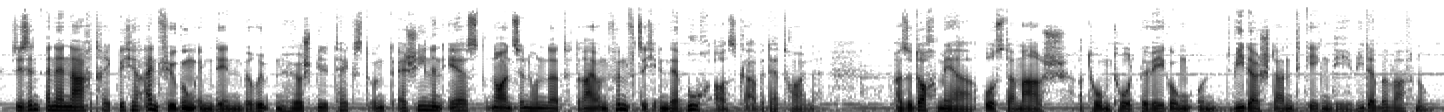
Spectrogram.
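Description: A man narrating a scripted radio feature in a factual, measured manner. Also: low voice, darkish tone, faint music behind. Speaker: documentary narrator.

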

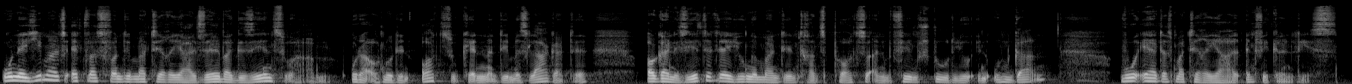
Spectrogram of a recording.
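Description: Husky man reading literary prose. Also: on the low side, animated, moderate pace, dark tone. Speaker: narrator, reader of a literary text. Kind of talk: scripted literary narration.

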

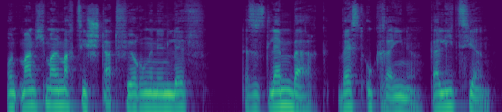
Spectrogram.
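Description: Gravelly, resigned man played by an actor. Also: mid-range voice, steady tone, normal speed, lightly acted. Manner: simple short sentences, resigned, matter-of-fact. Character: resigned, plain-spoken man torn from his beloved. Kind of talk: conversational monologue in an audio drama.

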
